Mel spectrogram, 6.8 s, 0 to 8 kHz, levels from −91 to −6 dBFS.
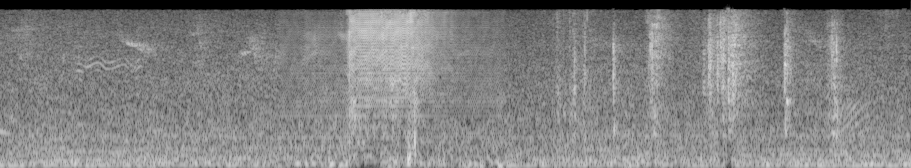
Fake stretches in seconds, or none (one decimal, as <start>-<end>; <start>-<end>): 2.1-3.8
